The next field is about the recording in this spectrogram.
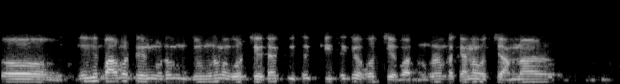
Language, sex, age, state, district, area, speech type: Bengali, male, 30-45, West Bengal, Uttar Dinajpur, urban, conversation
